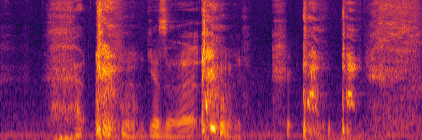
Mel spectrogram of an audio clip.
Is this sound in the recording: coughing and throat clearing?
yes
